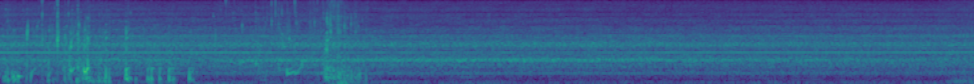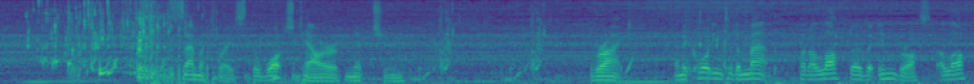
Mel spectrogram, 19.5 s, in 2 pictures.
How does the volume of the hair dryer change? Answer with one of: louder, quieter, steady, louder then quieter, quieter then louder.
quieter.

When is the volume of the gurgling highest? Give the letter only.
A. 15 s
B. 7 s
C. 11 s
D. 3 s
C.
